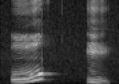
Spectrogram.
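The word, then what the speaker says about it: 오이: तो I would recommend कि आप यहां पर स्क्रीनशॉट ले लो और आप मेरे साथ-साथ में प्रोनाउंस करो। तो फर्स्ट शब्द है हमारा ओई। ओ ई।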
